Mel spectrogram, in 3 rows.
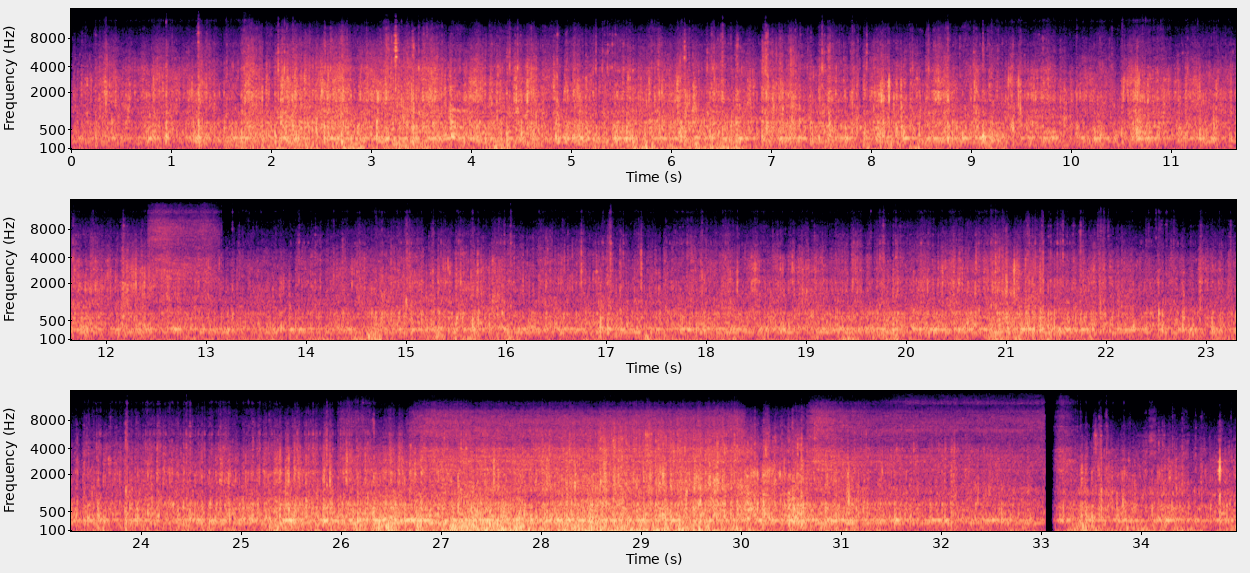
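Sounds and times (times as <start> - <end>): bike tyres on trail: 0.0 - 34.9
small rattles and clicks: 0.0 - 34.9
steady low hum: 26.0 - 33.4.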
